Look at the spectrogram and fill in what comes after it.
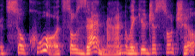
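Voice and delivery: chill, easygoing, laid-back surfer dude voice. Explaining dotting to newcomers, the speaker slips into a surfer dude voice. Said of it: "I just sounded like a surfer dude".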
